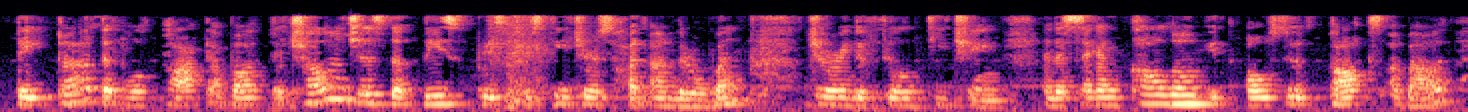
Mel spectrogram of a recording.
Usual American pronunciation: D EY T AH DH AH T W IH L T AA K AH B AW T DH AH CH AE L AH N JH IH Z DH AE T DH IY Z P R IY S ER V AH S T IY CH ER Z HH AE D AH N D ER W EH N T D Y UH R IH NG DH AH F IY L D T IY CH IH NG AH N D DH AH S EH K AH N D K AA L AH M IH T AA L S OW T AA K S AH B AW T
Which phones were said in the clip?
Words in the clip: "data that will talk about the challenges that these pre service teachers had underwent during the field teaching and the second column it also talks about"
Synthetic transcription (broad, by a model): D EY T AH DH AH T W IH L T AA K AH B AW T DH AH CH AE L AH N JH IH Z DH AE T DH IY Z P R IY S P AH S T IY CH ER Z HH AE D AH N D ER W EH N T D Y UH R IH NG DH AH F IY L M T IY CH IH NG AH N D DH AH S EH K AH N D K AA L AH IH T AA L S OW T AA K S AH B AW T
